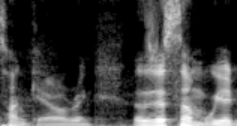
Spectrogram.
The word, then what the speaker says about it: Hungaroring: It's Hungaroring. It was just some weird guy. We just watched the Inside Grand Prix show they put out every week. The host, the narrator, he kept saying the Hungaroring.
